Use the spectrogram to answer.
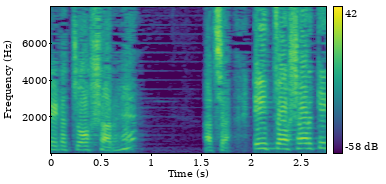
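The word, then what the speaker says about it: Chaucer: আচ্ছা, এই ব্যক্তির এই চসারটাকে এভাবে লিখেন, অনেকে উচ্চারণ উল্টাপাল্টা করে, এটা চসার।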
